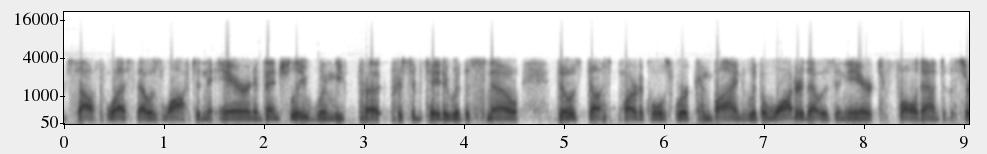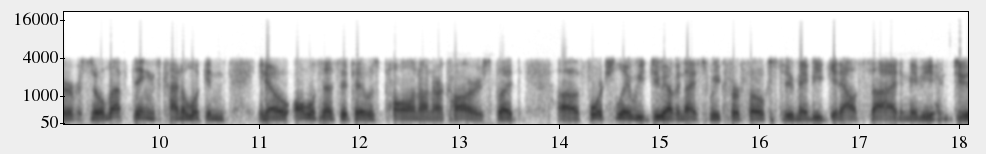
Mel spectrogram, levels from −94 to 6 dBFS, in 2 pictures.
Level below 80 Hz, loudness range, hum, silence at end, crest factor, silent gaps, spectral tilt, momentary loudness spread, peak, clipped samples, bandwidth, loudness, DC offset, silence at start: -58 dBFS; 1 LU; none; 0 s; 14 dB; none; -8 dB/octave; 4 LU; -4 dBFS; under 0.1%; 5.6 kHz; -20 LUFS; under 0.1%; 0.05 s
